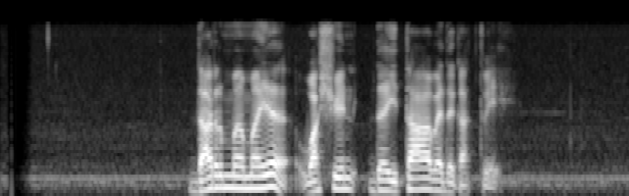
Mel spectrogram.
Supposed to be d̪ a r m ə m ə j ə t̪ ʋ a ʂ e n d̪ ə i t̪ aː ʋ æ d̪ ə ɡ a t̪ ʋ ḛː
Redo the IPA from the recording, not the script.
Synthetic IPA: d̪ a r m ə m ə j ə ʋ a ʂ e n d̪ ə i t̪ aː ʋ æ d̪ ə ɡ a t̪ ʋ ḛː

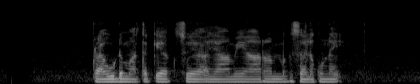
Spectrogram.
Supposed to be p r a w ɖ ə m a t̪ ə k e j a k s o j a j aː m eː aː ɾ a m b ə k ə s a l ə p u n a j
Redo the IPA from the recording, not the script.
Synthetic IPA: p r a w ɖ ə m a t̪ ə k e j a k s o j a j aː m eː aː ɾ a m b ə k ə s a l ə k u n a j

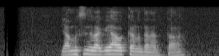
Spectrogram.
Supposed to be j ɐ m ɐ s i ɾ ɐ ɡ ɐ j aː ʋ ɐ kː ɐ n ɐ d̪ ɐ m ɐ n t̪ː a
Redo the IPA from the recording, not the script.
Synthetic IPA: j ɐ m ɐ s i ɾ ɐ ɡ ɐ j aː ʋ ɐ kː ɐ n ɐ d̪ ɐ n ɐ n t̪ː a

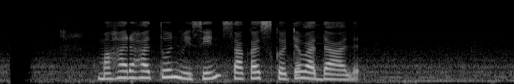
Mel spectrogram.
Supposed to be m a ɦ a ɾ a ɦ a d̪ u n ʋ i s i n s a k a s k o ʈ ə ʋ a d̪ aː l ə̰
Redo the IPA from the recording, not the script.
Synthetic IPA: m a ɦ a ɾ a ɦ a t̪ u n ʋ i s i n s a k a s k o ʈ ə ʋ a d̪ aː l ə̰

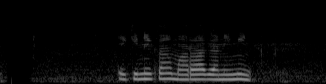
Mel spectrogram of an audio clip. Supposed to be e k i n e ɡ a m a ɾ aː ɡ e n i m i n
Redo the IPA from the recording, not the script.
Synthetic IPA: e k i n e k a m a ɾ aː ɡ a n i m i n

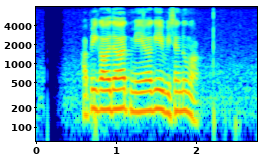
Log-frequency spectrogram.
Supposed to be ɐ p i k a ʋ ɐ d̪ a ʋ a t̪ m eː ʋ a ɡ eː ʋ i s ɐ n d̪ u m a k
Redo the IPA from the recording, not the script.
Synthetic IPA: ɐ p i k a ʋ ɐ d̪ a ʋ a t̪ m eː ʋ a ɡ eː ʋ i s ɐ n d̪ u m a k

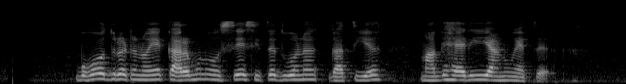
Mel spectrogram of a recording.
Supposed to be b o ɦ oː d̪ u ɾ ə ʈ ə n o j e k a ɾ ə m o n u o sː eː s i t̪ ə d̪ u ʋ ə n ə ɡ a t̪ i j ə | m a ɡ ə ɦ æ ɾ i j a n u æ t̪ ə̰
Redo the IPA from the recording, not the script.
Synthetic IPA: b o ɦ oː d̪ u ɾ ə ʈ ə n o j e k a ɾ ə m u n u o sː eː s i t̪ ə d̪ u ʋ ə n ə ɡ a t̪ i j ə | m a ɡ ə ɦ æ ɾ i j a n u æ t̪ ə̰

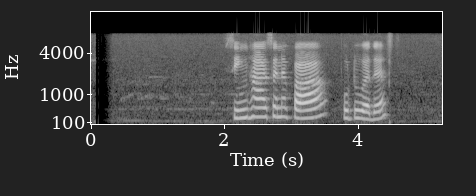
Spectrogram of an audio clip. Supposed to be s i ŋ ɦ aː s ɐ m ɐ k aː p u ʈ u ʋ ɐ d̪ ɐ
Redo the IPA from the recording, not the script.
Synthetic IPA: s i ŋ ɦ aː s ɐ n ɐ p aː p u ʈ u ʋ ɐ d̪ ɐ

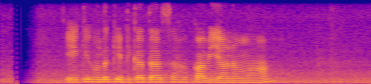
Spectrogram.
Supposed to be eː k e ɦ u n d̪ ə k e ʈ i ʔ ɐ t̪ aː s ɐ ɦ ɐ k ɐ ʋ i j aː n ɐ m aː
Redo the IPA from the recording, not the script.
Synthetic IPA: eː k e ɦ u n d̪ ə k e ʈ i k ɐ t̪ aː s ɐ ɦ ɐ k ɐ ʋ i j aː n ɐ m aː

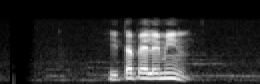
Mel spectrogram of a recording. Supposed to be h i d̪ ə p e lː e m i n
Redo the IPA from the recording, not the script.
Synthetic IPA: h i t̪ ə p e l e m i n

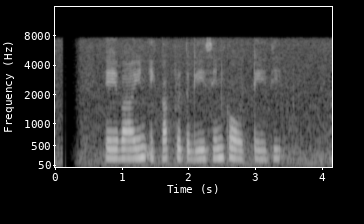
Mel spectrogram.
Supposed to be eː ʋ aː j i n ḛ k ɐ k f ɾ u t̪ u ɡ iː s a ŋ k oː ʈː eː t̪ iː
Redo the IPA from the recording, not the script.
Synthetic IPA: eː ʋ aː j i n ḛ k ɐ k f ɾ u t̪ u ɡ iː s i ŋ k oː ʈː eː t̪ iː

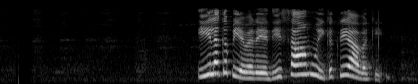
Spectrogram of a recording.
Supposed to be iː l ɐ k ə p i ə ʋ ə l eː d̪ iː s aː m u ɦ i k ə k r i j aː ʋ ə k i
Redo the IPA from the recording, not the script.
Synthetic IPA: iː l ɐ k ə p i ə ʋ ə ɾ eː d̪ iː s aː m u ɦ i k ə k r i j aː ʋ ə k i

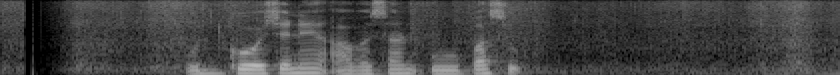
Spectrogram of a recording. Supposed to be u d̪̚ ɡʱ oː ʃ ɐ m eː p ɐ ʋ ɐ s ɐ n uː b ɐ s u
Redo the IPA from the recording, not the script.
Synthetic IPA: u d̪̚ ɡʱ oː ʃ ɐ n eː ʔ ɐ ʋ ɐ s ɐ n uː p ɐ s u

